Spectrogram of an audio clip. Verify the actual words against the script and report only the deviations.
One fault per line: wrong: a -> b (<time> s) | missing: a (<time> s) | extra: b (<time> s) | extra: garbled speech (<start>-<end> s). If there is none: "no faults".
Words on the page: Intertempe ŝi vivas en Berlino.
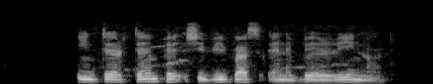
no faults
